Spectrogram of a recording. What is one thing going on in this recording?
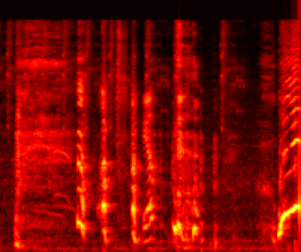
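A young woman laughs, close to a microphone.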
